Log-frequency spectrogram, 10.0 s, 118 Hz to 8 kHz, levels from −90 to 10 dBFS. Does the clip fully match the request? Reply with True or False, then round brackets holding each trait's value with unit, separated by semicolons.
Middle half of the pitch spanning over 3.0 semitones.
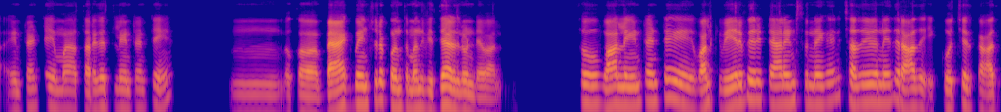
True (4.0 semitones)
